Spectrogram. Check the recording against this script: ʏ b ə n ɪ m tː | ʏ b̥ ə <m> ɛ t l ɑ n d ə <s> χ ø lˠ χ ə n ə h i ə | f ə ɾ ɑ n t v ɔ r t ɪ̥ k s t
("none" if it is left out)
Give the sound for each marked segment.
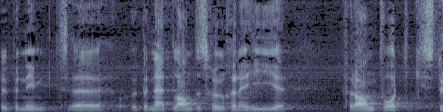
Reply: n, s

